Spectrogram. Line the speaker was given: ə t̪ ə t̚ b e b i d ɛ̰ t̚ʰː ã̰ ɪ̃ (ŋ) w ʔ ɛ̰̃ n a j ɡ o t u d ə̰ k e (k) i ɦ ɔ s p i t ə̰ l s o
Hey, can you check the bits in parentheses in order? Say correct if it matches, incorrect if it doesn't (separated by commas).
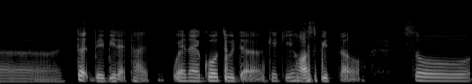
incorrect, correct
